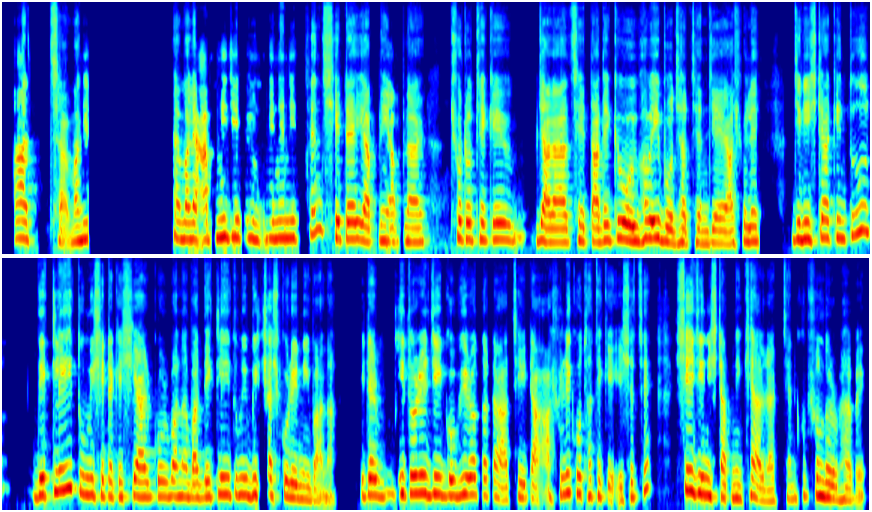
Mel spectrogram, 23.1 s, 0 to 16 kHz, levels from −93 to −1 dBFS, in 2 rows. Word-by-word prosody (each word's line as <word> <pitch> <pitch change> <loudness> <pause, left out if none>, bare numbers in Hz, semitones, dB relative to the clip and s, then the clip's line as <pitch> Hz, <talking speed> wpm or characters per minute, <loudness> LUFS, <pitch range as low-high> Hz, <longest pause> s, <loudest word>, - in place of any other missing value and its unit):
আচ্ছা, 245 -2 -3 0.2
মানে। 220 +3 +4 1.2
হ্যাঁ, 245 -2 0
মানে 235 0 +2
আপনি 255 +3 +1
যে 265 - +3 0.2
উম 250 -2 +2 0.2
মেনে 245 +1 +2
নিচ্ছেন 315 +8 -2 0.2
সেটাই 245 -1 +3
আপনি 215 +3 -4
আপনার 200 0 -3 0.5
ছোট 250 -2 0 0.2
থেকে 235 0 -1 0.2
উব 220 - -5 0.4
যারা 195 -2 +3
আছে 195 +4 -5 0.2
তাদেরকেও 225 +5 +2
ওইভাবেই 250 +5 +5
বোঝাচ্ছেন 190 0 -2
যে, 185 - -1 0.2
‘’আসলে 205 +2 -2 0.6
জিনিসটা 240 +1 +3 0.2
কিন্তু 255 +3 -1 0.7
দেখলেই 290 +7 +5
তুমি 250 -3 +2
সেটাকে 220 -2 -2
শেয়ার 215 -3 +2
করবা 220 0 -1
না 220 - -2
বা 200 - +1
দেখলেই 250 +4 +1
তুমি 245 0 +1
বিশ্বাস 240 0 -3
করে 210 -3 +3
নিবা 170 -2 -5
না।‘’ 225 - -9 0.4
এটার 240 +1 +4 0.3
ভিতরের 265 +1 +4
যেই 255 -1 +4
গভীরতাটা 235 0 +1
আছে 175 +5 -11
এটা 195 -1 -6 0.2
আসলে 250 +6 -1
কোথা 245 -3 -1
থেকে 210 -4 -5 0.2
এসেছে, 210 - -6 0.5
সেই 310 -3 +5
জিনিসটা 230 -3 +3
আপনি 200 0 -1
খেয়াল 235 -8 -1
রাখছেন 160 +4 -10
খুব 230 - -9
সুন্দরভাবে। 185 -7 +2
230 Hz, 140 wpm, -19 LUFS, 210-250 Hz, 1.2 s, ওইভাবেই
